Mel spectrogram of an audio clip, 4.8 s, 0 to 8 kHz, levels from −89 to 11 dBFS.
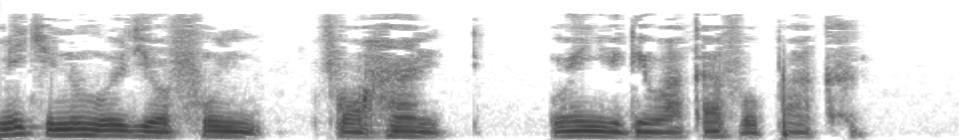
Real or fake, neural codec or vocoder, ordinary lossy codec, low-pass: real; none; MP3, 24 kbps; 7.2 kHz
